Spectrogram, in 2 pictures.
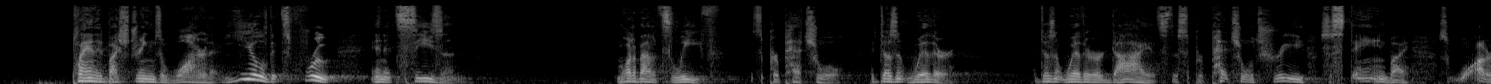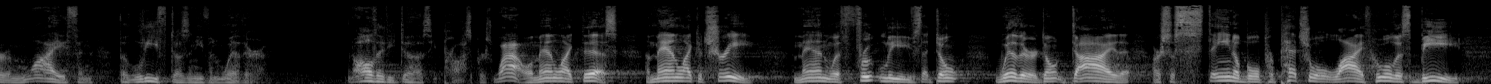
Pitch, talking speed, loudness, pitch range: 125 Hz, 155 wpm, -28 LUFS, 100-145 Hz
